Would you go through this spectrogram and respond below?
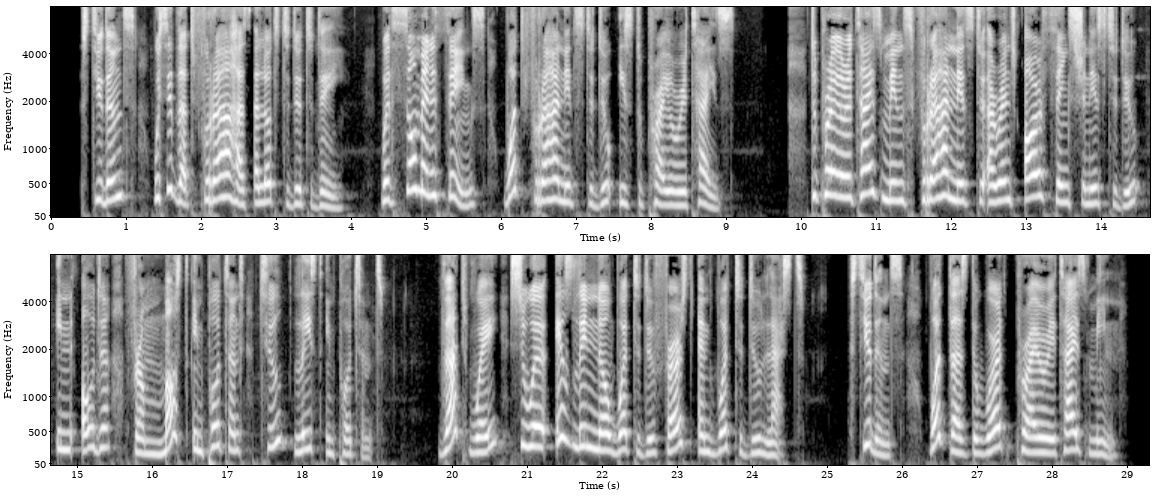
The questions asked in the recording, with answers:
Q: Students, what does the word prioritize mean?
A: to prioritize means to list things from most important to least important.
